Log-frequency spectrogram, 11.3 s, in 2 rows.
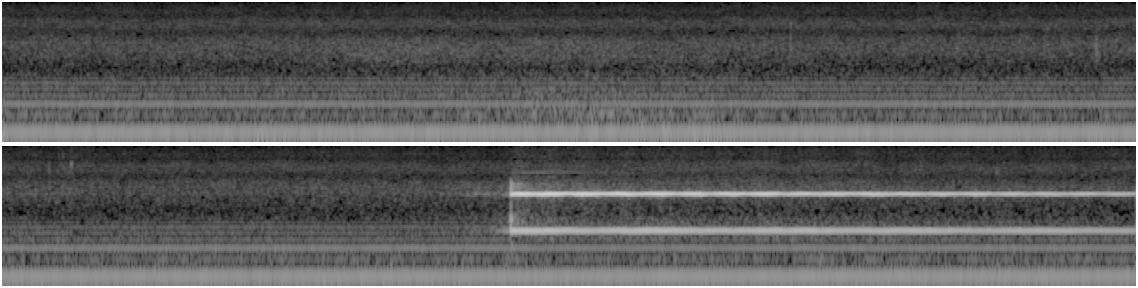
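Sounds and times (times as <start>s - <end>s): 
small bell ringing: 8.2s - 11.3s.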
